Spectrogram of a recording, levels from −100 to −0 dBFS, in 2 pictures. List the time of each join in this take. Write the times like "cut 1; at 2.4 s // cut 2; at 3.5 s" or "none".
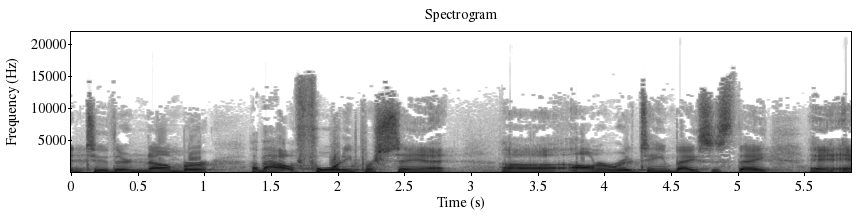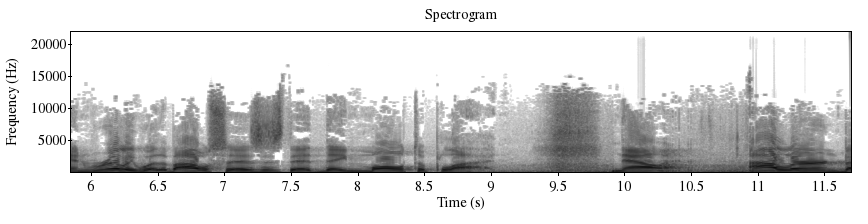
none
